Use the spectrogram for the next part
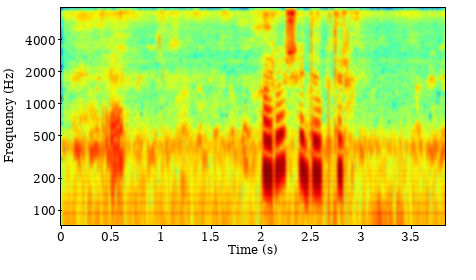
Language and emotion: Russian, neutral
